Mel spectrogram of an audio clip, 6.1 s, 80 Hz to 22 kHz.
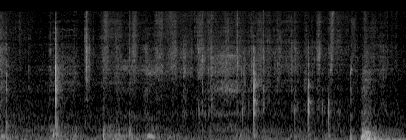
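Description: Near-quiet with faint, scattered clicks of a screwdriver turning the T20 Torx bolts out of a Stihl backpack blower's plastic throttle handle.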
